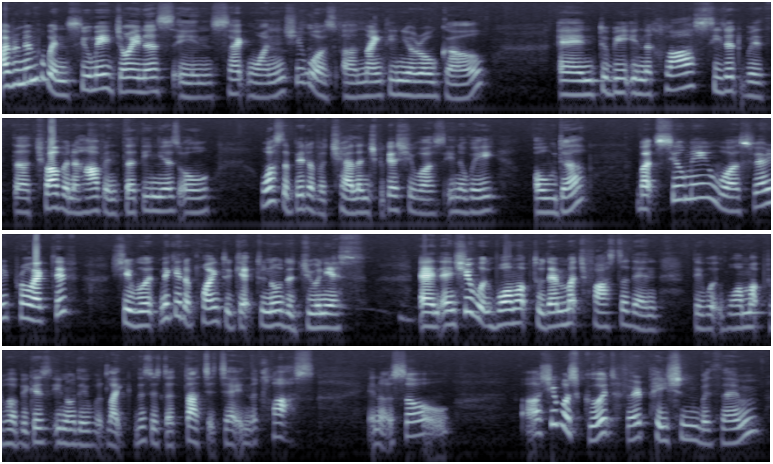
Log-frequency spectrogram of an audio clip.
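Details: Adult woman speaking; typical speech.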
